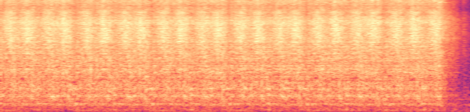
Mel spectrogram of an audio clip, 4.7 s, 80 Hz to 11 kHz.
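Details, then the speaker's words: Land Rover Series 3 diesel, cranking with a little throttle and injectors loosened for bleeding: steady rough starter churn at about two and a half beats per second, never catching; no fuel from one injector. "um but there's absolutely nothing coming out of that one i don't get it i just don't get it"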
